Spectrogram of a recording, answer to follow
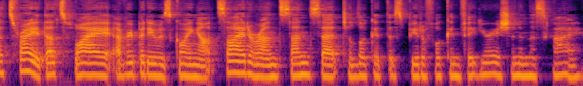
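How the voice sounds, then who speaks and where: A woman's fairly low voice in monotone, flat intonation, with hardly any pauses, in a very clean recording with a silent background. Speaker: podcast host and acupuncturist. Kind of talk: casual interview.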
